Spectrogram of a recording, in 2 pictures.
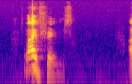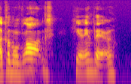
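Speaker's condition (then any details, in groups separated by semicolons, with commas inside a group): Cerebral palsy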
